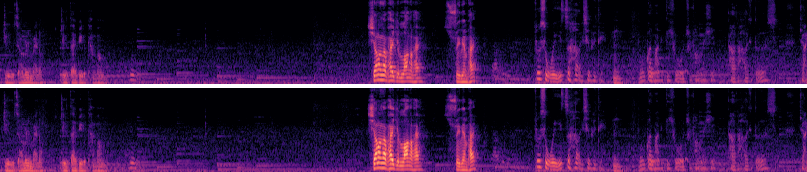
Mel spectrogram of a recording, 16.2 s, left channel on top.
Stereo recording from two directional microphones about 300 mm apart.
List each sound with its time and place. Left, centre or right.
0.0 s speech: centre
7.3 s a man's voice: right
10.7 s speech: centre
